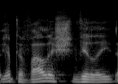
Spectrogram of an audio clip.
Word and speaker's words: Dvalishvili: I think that Dvalishvili, that's how you say his name.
